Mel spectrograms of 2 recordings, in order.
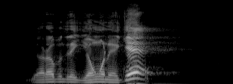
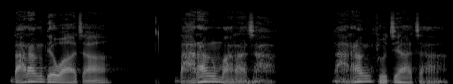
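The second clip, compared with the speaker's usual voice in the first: gentle invitation; 8 semitones lower, 10 dB quieter, slower than usual. Acted. God's gentle invitation voiced.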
